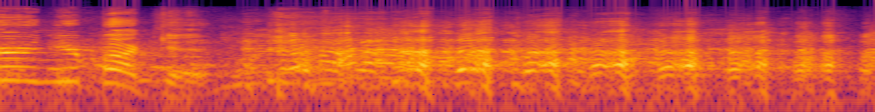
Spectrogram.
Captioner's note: laughter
